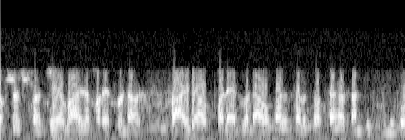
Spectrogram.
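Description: A man speaking continuously over a telephone line, his voice thin, with the treble cut off.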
